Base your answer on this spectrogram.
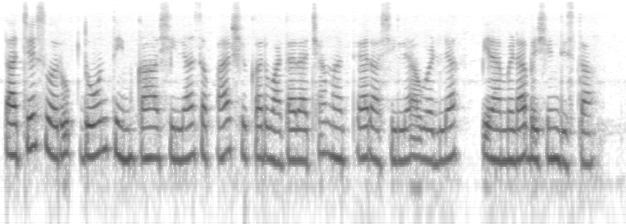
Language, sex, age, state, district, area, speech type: Goan Konkani, female, 18-30, Goa, Salcete, rural, read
